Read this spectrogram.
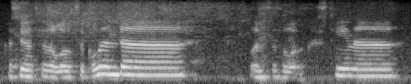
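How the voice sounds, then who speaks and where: This woman speaks at medium pitch and normal speed with a darkish tone, her voice congested from a cold. She's at home hosting a reading livestream, chatting casually and laughing at her own jokes. The lo-fi sound has a little hiss or hum.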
